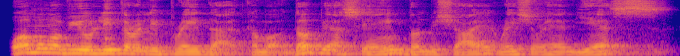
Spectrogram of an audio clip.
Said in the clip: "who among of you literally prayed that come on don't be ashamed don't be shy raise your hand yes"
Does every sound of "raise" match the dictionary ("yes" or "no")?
no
